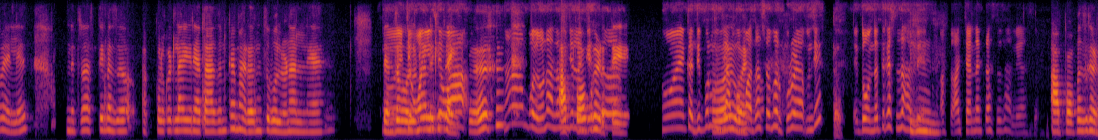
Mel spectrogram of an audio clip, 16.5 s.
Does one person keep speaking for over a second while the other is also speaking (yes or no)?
no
